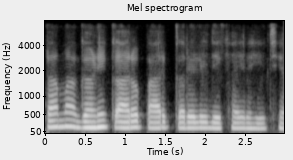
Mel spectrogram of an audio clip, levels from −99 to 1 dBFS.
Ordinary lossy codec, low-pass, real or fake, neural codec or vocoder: none; 7.2 kHz; real; none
